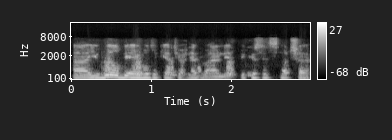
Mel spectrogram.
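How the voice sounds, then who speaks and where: At a fairly quick pace, a man with a Dutch accent talks at a medium pitch, sounding somewhat breathy. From Netherlands. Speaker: university lecturer. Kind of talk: online information session. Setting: video call.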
